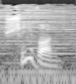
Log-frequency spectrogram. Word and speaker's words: Siobhan: Das spricht man Shivon. Oh Gott, ich spreche es komplett falsch aus. Was? Siob ist Shi. Shivon. Shivon. Das B ist ja überhaupt nicht irgendwo. Das ist ganz stumm.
